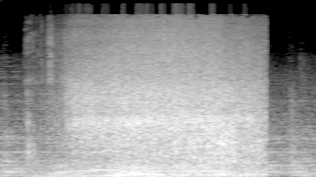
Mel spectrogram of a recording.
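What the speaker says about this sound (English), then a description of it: "Matteo surprises his partner and leaves with his car." A car pulls away with a steady rising engine roar that swells over a couple of seconds and then cuts off, close and fairly loud.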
